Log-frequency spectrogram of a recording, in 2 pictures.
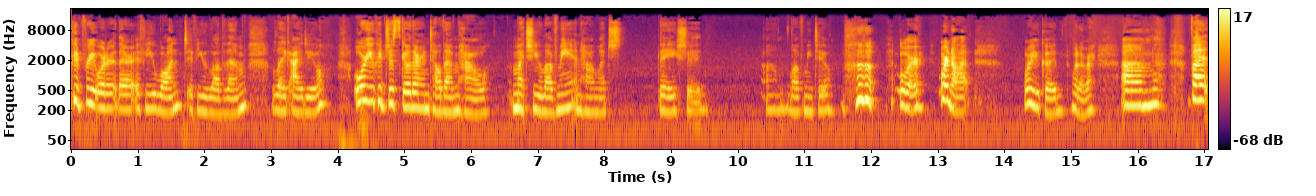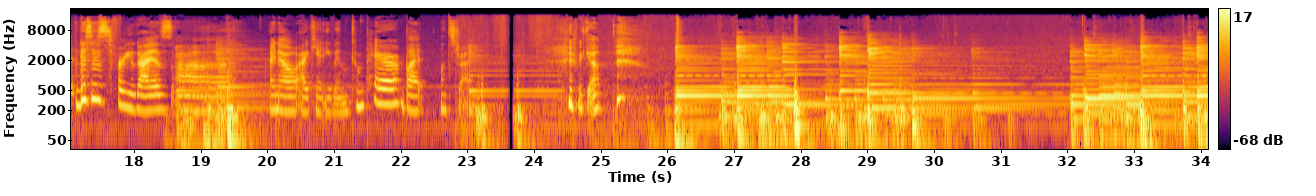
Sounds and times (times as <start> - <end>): Speech: 0.0 - 9.6, 10.4 - 11.5, 12.4 - 13.5, 14.3 - 23.1, 24.6 - 25.0
Music: 18.6 - 20.5, 23.0 - 24.4, 26.1 - 34.1.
